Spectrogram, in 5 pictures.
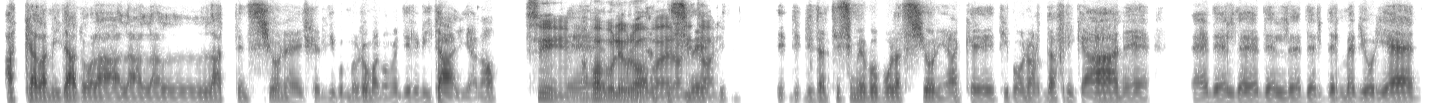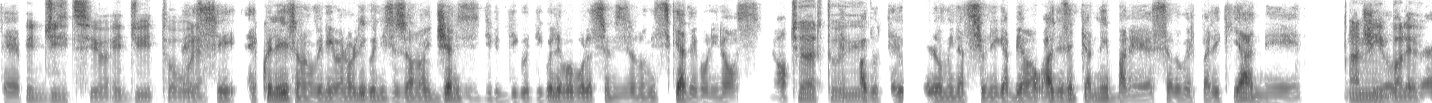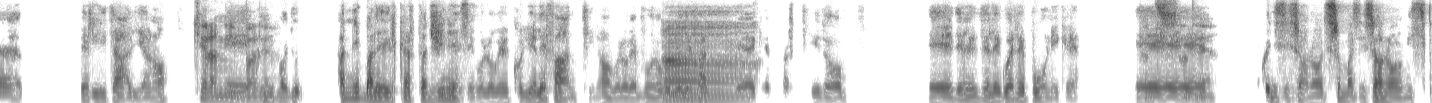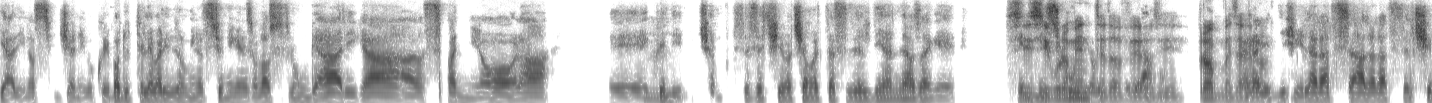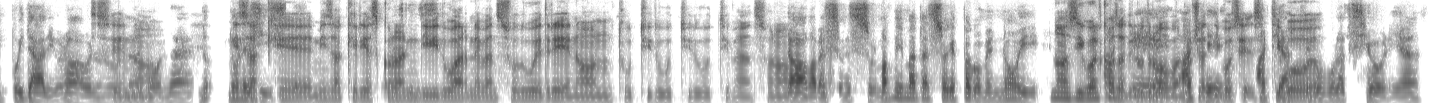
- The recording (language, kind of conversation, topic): Italian, unstructured, Perché pensi che nella società ci siano ancora tante discriminazioni?
- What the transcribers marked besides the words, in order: "cioè" said as "ceh"; "proprio" said as "popo"; "nostri" said as "nosri"; "stato" said as "sato"; drawn out: "Ah"; "venuto" said as "vonuto"; other background noise; "l'astroungarica" said as "austroungariga"; "Cioè" said as "ceh"; "sì" said as "zì"; "cioè" said as "ceh"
